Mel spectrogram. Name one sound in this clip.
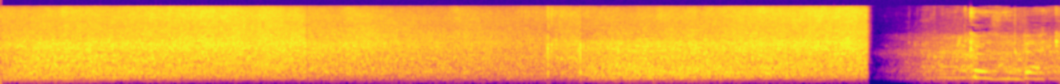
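Water splashes loudly as a swimmer dives into a pool.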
